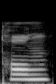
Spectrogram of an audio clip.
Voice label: "tong1", taiwanese

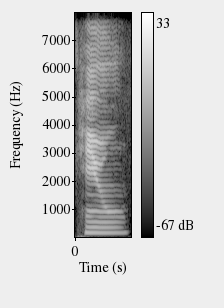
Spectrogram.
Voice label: "hiun2", taiwanese

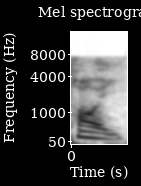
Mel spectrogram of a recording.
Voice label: "toi3", taiwanese Syllables

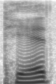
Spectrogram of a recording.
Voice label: "tiet5", Taiwanese

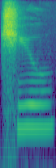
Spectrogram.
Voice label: "chiu2", taiwanese

